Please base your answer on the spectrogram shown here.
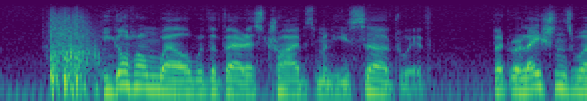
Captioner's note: gunshots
